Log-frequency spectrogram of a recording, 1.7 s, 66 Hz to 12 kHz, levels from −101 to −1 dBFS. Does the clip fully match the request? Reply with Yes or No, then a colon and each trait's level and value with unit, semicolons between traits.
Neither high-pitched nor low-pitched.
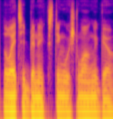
No: very low, 85 Hz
